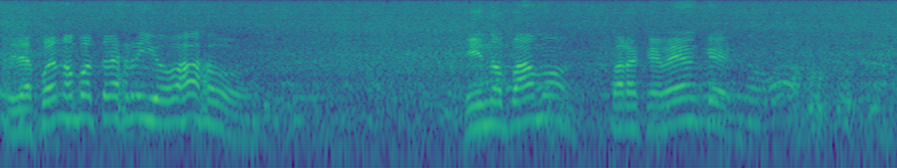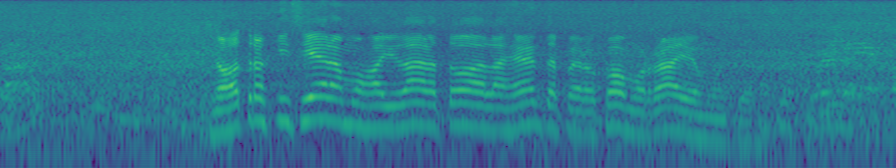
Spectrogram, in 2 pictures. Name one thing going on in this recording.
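A man talks loudly with animation close by.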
